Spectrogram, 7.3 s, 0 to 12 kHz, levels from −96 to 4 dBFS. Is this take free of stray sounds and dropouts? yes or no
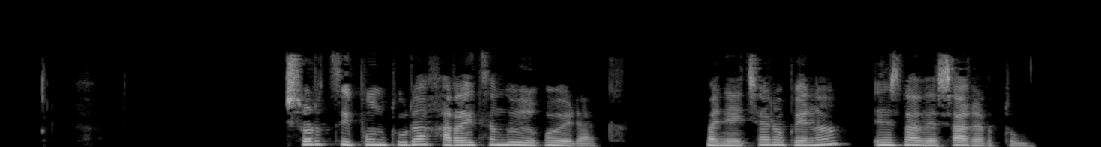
yes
